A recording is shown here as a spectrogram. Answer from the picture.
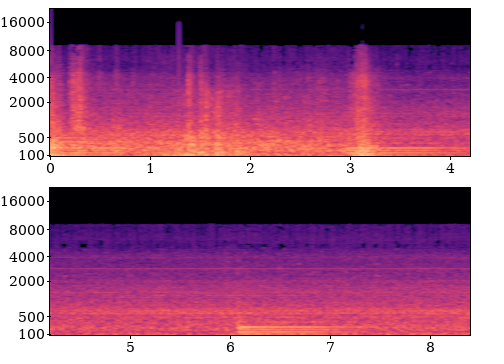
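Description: KTX high-speed train's passenger door and folding step opening: a series of mechanical clunks and clicks, the loudest about three seconds in, then quieter station ambience with a low held tone near the end.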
